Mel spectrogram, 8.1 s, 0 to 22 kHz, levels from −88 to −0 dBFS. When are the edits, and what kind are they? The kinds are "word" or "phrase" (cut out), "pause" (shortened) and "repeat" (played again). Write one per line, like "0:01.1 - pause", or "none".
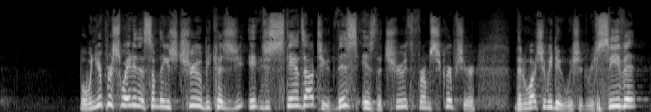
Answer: none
